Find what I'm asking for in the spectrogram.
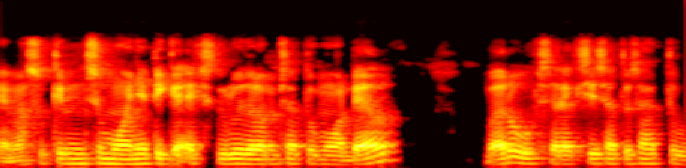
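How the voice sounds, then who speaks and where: A man at a moderate pace. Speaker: lecturer / tutor. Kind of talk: lecture. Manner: soft-spoken; halting.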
